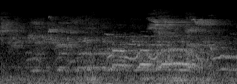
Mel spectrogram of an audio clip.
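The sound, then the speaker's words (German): At sunrise in the eco-village of Las Terrazas, Cuba, several roosters crow over one another in the open air, their drawn-out calls overlapping at a steady, fairly loud level, with a soft bed of cricket and bird chatter underneath. “Zu den Grillen gesellen sich die Vögel, dann liefern sich Hähne einen Wettstreit, um den neuen Tag zu begrüßen.”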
